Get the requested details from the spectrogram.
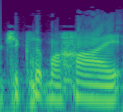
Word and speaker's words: Csikszentmihalyi: And I will have to say, I come by my pronunciation, honestly, I met Dr. Csikszentmihalyi at a conference that he was giving, and I had the opportunity to have lunch with him, and I was sure to pronounce his name correctly.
